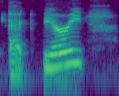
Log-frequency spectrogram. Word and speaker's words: Akbari: say it correctly because my last name is Akbari like blackberry and some people will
